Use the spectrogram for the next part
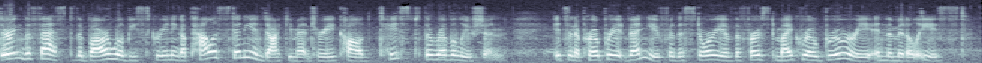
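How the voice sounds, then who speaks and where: American woman, public radio host reading a scripted report, voice on the high side, slightly lo-fi audio. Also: a little fast. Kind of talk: scripted public radio news feature narration.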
